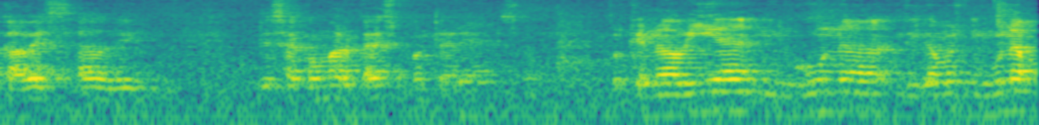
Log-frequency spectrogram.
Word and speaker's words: Ponteareas: Yo soy Ángel Rodríguez Gallardo, de Ponteareas. Se pronuncia Ponteareas, que es Puente Arenas en español.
